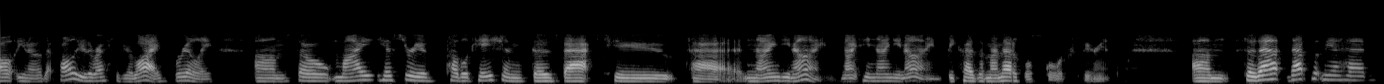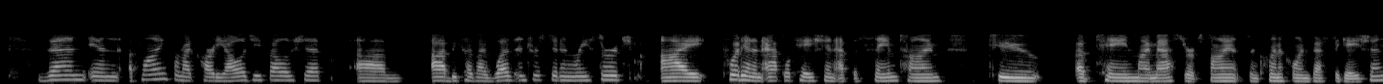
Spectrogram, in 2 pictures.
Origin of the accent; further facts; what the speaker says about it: Waverly, Tennessee, United States; I grew up in Waverly, Tennessee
